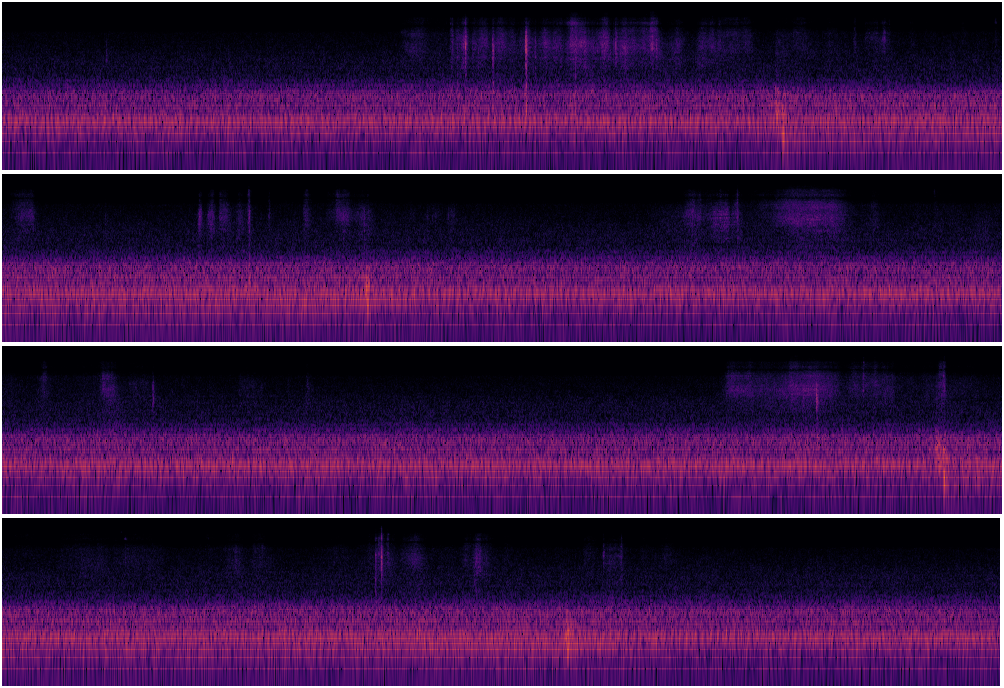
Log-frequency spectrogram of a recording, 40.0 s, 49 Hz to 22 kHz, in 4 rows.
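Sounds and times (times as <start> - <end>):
low hum inside a car: 0.0 - 39.9
short rustles: 4.1 - 9.0.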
